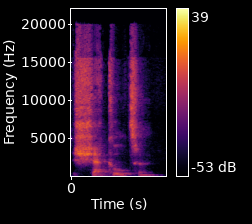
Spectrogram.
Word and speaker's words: Shackleton: Surname is Shackleton. So even though it's spelt Shackleton, I would say you did pronounce it the way that it's actually spelt.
